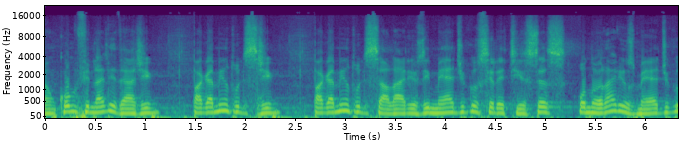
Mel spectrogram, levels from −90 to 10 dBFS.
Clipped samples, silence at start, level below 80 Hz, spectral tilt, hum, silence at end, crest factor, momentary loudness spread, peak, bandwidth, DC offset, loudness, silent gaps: under 0.1%; 0 s; -24 dBFS; -6 dB/octave; none; 0 s; 10 dB; 5 LU; 0 dBFS; 17.5 kHz; under 0.1%; -11 LUFS; none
